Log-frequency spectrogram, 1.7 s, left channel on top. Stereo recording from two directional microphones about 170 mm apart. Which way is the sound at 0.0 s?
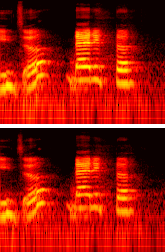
20° left (ahead or behind).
